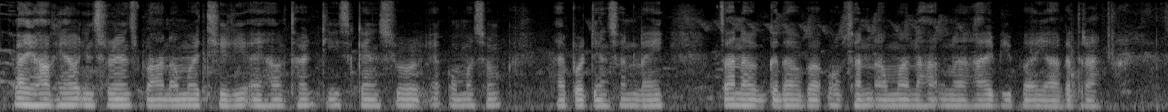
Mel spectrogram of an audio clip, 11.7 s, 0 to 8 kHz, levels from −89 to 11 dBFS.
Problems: background sounds at intervals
